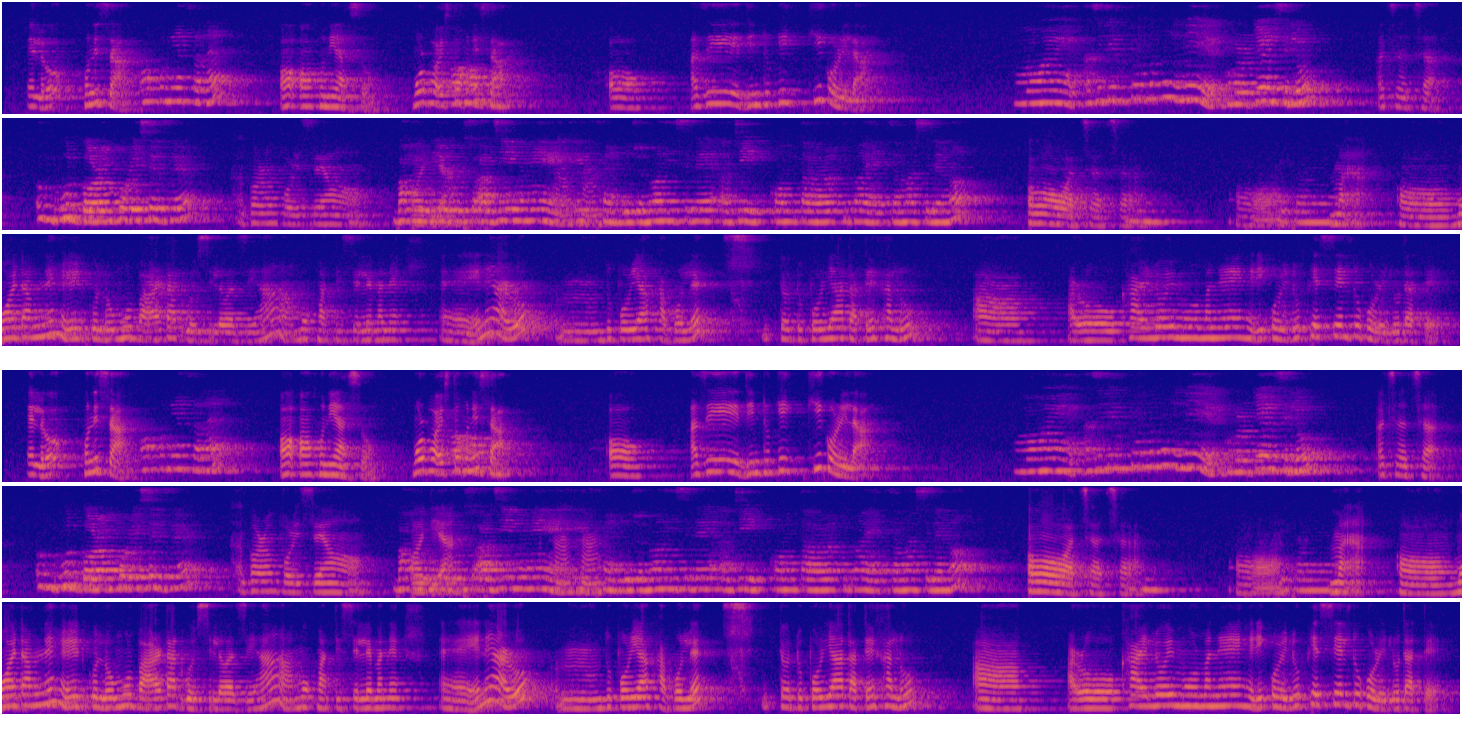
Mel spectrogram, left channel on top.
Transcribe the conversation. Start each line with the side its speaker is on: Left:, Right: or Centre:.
Right: হেল্ল' শুনিছা
Centre: অ শুনি আছা নে।
Right: অ অ শুনি আছো মোৰ ভইচটো
Centre: অ
Right: শুনিছা
Centre: অ কোৱা
Right: অ। আজি দিনটো কি কি কৰিলা।
Centre: মই আজিৰ দিনটো মানে এনেই ঘৰতে আছিলো।
Right: আচ্ছা আচ্ছা
Centre: বহুত গৰম পৰিছে যে।
Right: গৰম পৰিছে অঁ
Centre: বাহিৰতে
Right: হয় দিয়া
Centre: বহিছো আজি মানে
Right: হা হা
Centre: এই ফ্ৰেড জনো আহিছিলে আজি কম টাৱাৰত কিবা এক্জাম আছিলে ন।
Right: অ আচ্ছা আচ্ছা
Centre: উম
Right: অ
Centre: সেইকাৰণে
Right: না অ মই তাৰমানে হেৰিত গ'লো মোৰ বাৰ তাত গৈছিলো আজি হা মোক মাতিছিলে মানে। এ এনে আৰু উম দুপৰীয়া খাবলে ত দুপৰীয়া তাতে খালো। অ আৰু খাই লৈ মোৰ মানে হে কৰিলো ফেচিয়েলটো কৰিলোঁ তাতে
